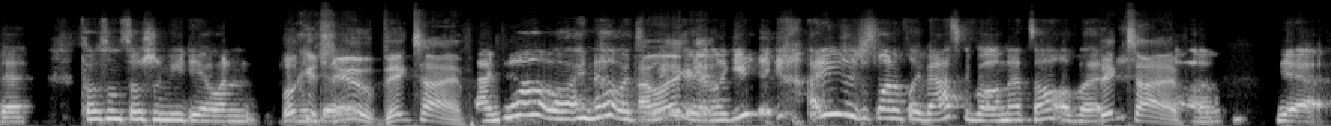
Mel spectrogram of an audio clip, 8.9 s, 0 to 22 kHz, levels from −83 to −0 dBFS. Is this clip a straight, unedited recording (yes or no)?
yes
